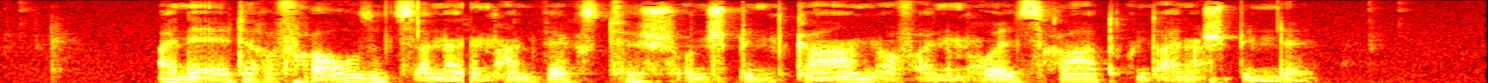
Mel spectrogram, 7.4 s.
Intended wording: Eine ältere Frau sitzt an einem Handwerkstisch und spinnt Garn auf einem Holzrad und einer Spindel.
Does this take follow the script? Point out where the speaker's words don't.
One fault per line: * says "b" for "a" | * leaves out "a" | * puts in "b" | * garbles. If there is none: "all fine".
all fine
